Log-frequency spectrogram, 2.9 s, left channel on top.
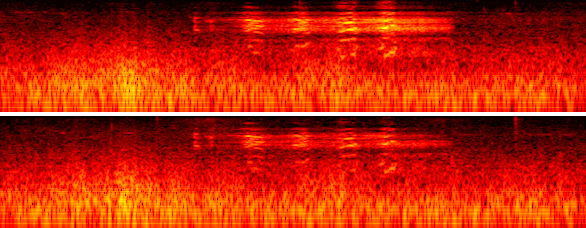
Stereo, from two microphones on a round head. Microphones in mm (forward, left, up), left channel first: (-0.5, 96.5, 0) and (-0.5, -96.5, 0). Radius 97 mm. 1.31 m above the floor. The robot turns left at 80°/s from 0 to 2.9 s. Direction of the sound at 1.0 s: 170° right.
